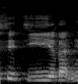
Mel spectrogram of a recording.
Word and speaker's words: Satir: Enfin, il résulte que Satire, prononcé Satire,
